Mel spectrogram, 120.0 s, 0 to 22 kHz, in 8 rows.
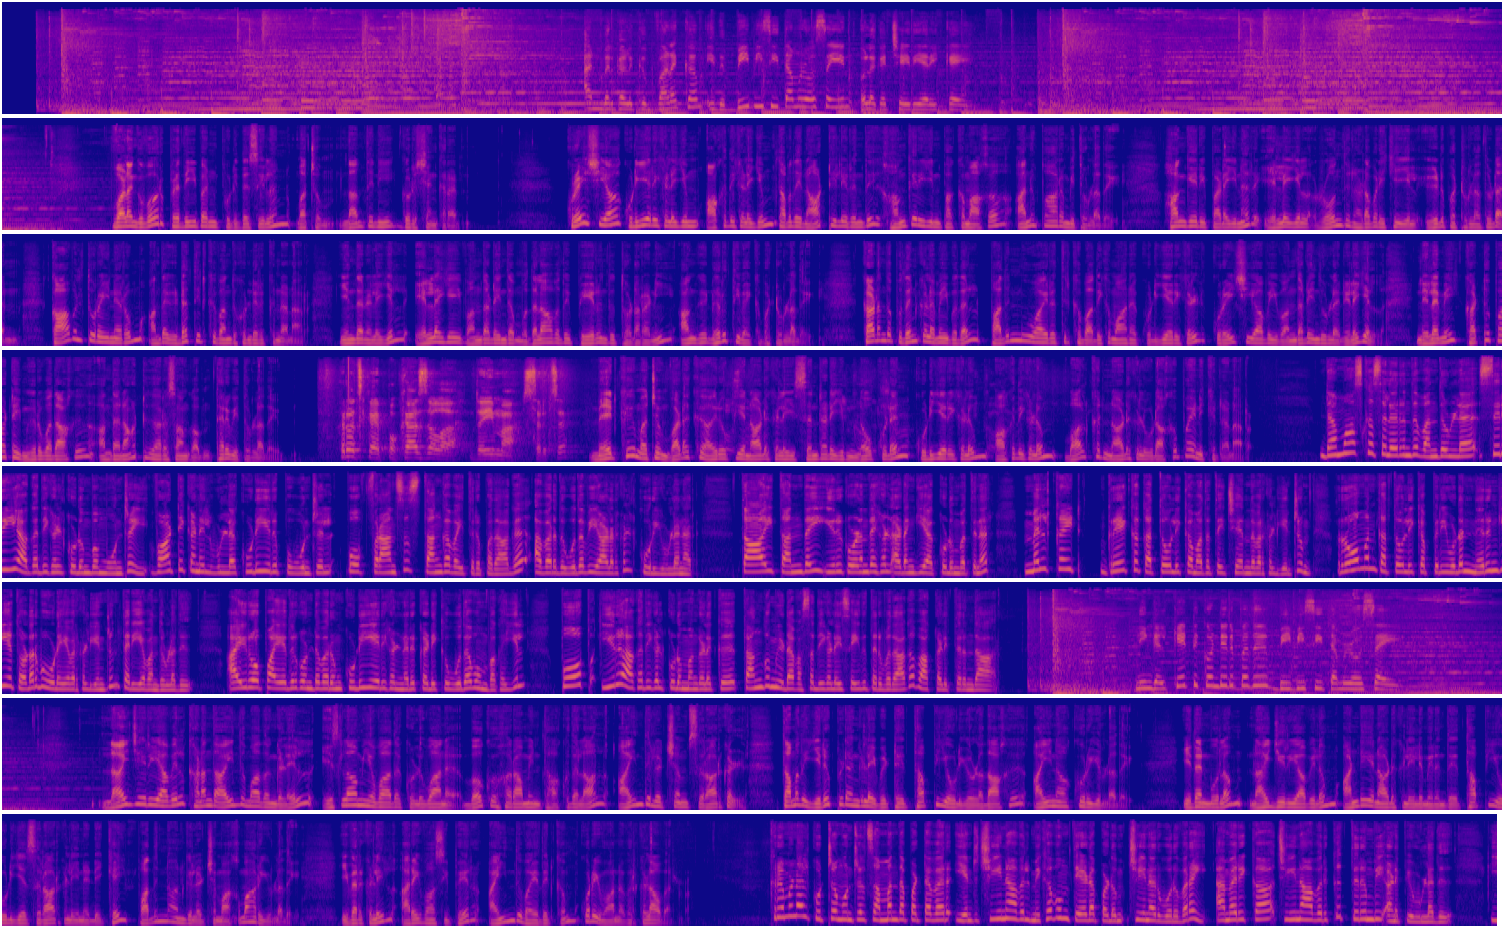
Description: இன்றைய ( செப்டம்பர் 18) பிபிசி தமிழ் செய்தியறிக்கை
